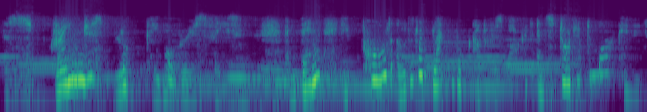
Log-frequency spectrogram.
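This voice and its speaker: A woman's voice: a little high, big pitch swings, unhurried. An actress playing an anxious wife recounting her husband's troubles to a doctor, in a 1950s educational film. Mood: worried. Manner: anxious, chatty storytelling. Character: fretful middle-aged wife confiding in a doctor. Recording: dull reverberant old film soundtrack with music.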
